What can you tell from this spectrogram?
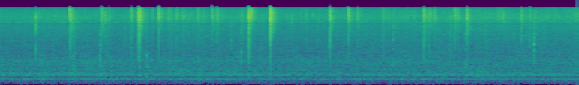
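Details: Wild honey bees being smoked from their hive so the honey can be collected, making a continuous low buzzing drone, broken by frequent brief clicks and snaps.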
